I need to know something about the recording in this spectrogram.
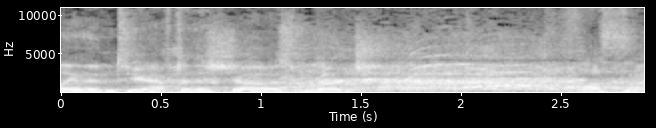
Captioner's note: audience laughing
